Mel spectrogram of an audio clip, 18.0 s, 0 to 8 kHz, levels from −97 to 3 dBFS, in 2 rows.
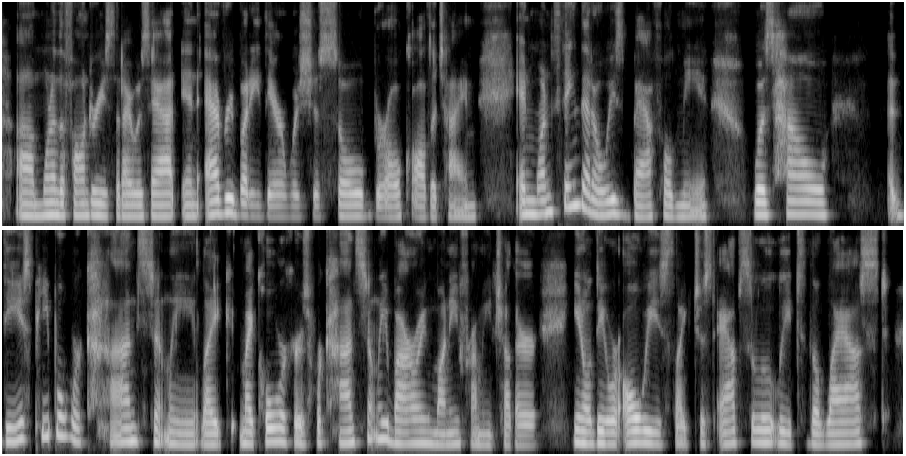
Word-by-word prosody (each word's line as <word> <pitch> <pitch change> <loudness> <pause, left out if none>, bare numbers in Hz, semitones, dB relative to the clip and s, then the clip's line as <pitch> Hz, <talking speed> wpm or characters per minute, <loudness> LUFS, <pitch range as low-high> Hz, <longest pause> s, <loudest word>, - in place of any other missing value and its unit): um- 155 -1 +2
one 165 0 +4
of 165 - +4
the 160 - +2
foundries 155 -1 0
that 140 - -2
I 150 - +2
was 150 +1 -1
at- 150 0 +3
and 150 +1 -2
everybody 170 -4 +3
there 145 0 -3
was 140 0 -9
just 145 +1 -7
so 150 0 +1
broke 145 -1 -3
all 140 - -1
the 135 0 -4
time. 75 - -6 0.4
And 175 0 +4
one 180 +3 +2
thing 270 +7 +1
that 235 -7 +2
always 170 +1 +2
baffled 145 0 -4
me 75 - -4 0.4
was 165 0 +6
how, 170 -1 +1 0.6
uh, - - -1
these 185 +6 0
people 255 -1 -1
were 190 -6 -2 0.3
constantly 175 -6 0
like, 145 0 +1
my 155 -1 +3
coworkers 175 -4 +2
were 155 - -1
constantly 180 +9 0
borrowing 160 -2 +1
money 145 +1 -1
from 155 - -6
each 135 -1 -8
other. 135 0 -2 0.3
You 170 - +3
know, 155 - +4
they 155 0 +4
were 150 0 +2
always, 160 -2 +4
like, - - -3
just 155 0 -6
absolutely 165 0 0
to 155 - -15
the 145 - +1
last, 150 - -1
155 Hz, 180 wpm, -23 LUFS, 145-170 Hz, 0.6 s, was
